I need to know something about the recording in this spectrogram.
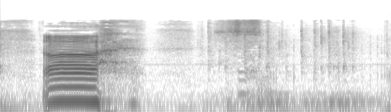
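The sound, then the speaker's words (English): A short, loud tonal vocal sound is followed by a run of soft, irregular clicks from someone typing on a computer keyboard, fairly quiet. “I'm just right now what I'm doing is I'm typing in the next show thing.”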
